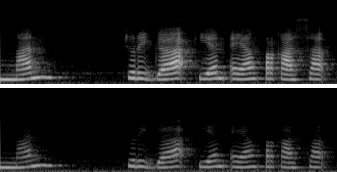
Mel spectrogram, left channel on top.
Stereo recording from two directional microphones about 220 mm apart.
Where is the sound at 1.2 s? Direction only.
10° left (ahead or behind).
